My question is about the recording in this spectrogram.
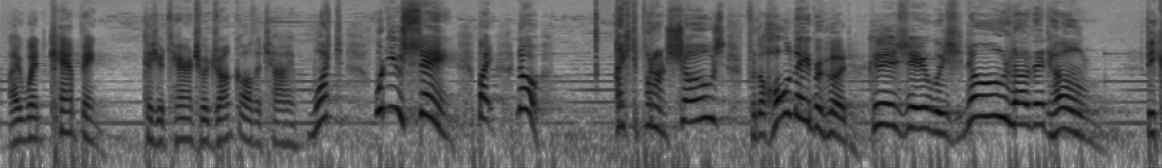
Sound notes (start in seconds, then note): none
